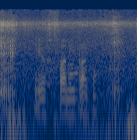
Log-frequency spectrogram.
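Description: Mostly speech: a person exclaims "bugger" after a short noisy burst at the very start, over a steady low outdoor rumble.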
